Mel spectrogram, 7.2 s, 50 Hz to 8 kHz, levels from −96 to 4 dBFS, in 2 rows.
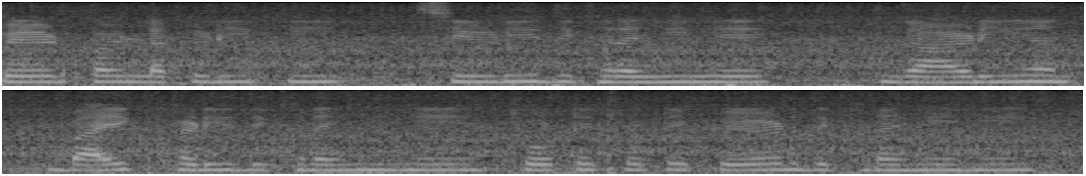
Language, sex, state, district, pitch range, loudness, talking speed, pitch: Hindi, female, Uttar Pradesh, Deoria, 195-210 Hz, -36 LUFS, 160 wpm, 205 Hz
